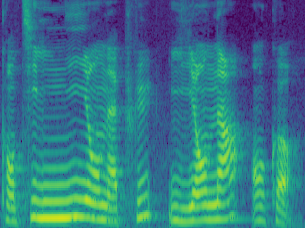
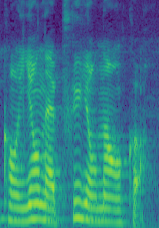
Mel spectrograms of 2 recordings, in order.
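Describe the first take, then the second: First: The 'il' and negation 'ne' are pronounced. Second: The 'il' and negation 'ne' are dropped. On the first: "On devrait dire" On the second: "Il a enlevé aussi le « ne » de la négation"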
